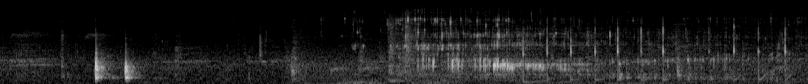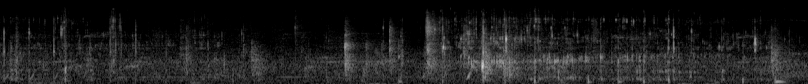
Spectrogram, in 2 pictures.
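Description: Red wine poured from a clay jug into drinking glasses, two separate pours each lasting a few seconds, the splashing rising as each glass fills. Two sharp knocks about a second in.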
